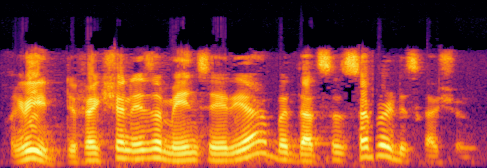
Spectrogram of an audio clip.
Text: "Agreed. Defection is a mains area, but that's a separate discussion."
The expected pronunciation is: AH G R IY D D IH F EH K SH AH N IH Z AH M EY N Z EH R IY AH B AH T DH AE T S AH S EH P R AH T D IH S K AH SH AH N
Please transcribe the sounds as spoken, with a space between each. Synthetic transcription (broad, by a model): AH G R IY D D IH F EH K SH AH N IH Z AH M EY N S EH R IY AH B AH T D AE T S AH S EH P R AH T D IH S K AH SH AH N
